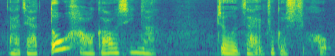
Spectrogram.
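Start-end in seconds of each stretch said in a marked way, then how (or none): none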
